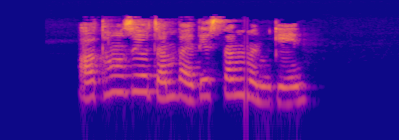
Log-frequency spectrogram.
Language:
Cantonese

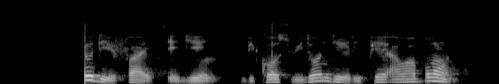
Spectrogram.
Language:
Nigerian Pidgin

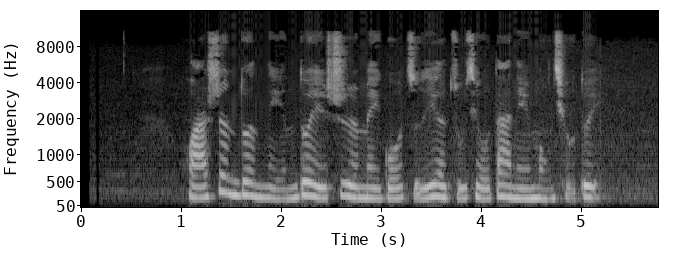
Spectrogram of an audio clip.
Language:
Chinese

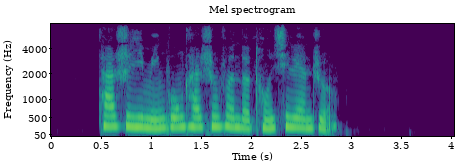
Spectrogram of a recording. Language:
Chinese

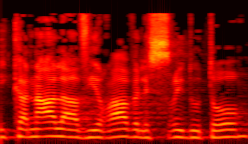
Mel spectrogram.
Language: Hebrew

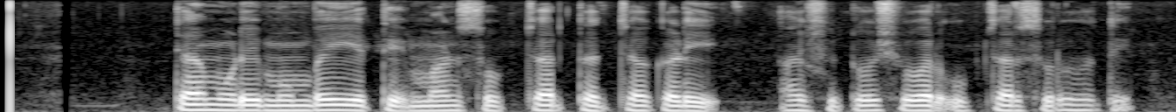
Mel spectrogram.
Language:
Marathi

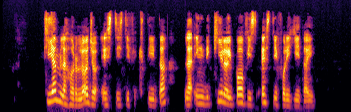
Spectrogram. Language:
Esperanto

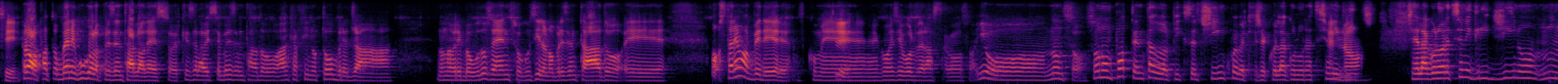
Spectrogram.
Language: Italian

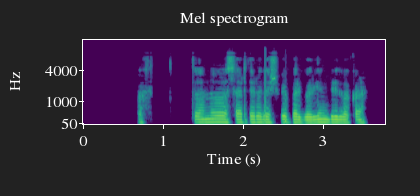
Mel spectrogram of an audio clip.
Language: Pashto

